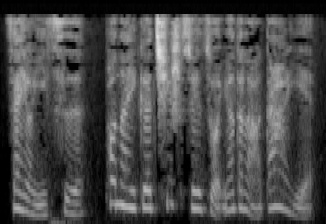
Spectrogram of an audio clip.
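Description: A woman with a very husky, breathy voice reads a first-person account aloud, her pitch rising and falling in a lively way. The sound is close and dry with no room echo. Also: a little fast. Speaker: article reader. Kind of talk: scripted narration of a personal account.

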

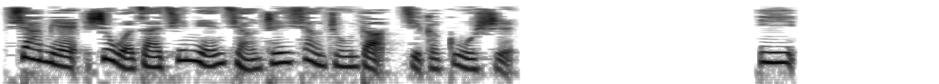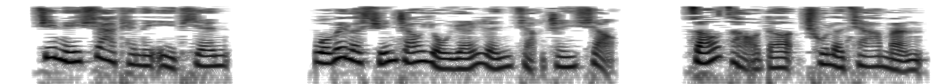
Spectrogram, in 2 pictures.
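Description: Husky woman reading on radio. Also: on the low side, measured pace, pauses often, no room sound, studio quality. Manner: steady, earnest recitation. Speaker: radio reader. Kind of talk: scripted reading of a first-person testimony.

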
